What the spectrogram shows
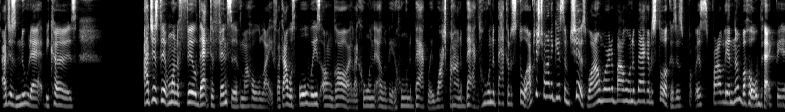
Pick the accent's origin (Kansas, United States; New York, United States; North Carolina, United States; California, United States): New York, United States; New York City; moved away as an adult; also born or lived in Atlanta; I'm born and raised in Brooklyn, New York, and Bed Stuy, some of the projects, to be exact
